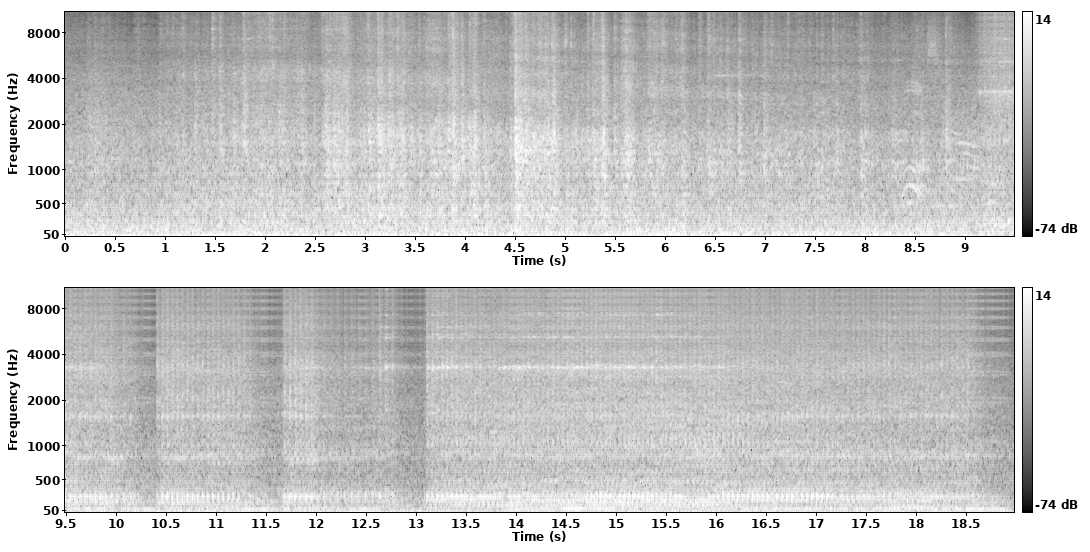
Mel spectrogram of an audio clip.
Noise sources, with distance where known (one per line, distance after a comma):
unidentified impact machinery, near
